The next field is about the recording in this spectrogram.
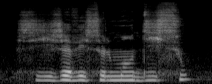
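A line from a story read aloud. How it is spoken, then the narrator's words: Soft murmur. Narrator (French): murmura Gervaise à voix basse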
